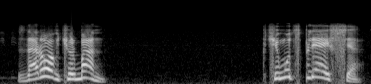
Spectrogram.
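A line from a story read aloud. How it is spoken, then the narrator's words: Shout. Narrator (Russian): крикнула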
